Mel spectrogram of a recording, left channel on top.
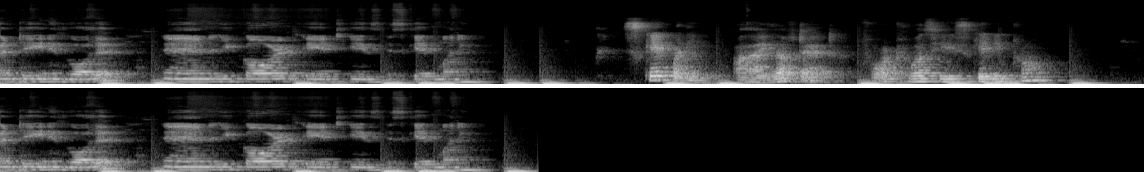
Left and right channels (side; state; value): right; drops out; at 5.4 s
